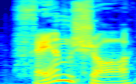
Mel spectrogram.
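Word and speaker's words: Featherstonhaugh: if you're going to go ahead and tell me that the name that's spelled Featherstone is pronounced Fanshawe, you can go fuck yourself.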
